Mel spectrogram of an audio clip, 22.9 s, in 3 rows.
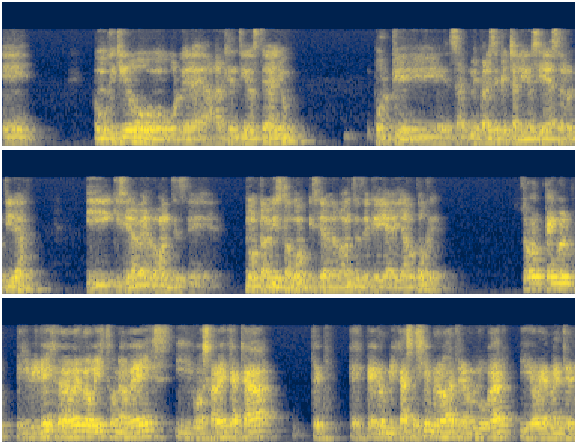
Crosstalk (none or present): none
